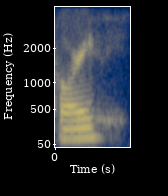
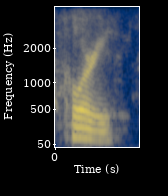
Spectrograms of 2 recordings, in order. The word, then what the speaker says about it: Corey: Scott Corey. – Sir? Hello? – Hello? – That first and last name, sir? – Scott Corey. – Can you spell that first name? – S-C-O-T-T. – S-C-O-T-T. – And Corey, C-O-R-E-Y.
